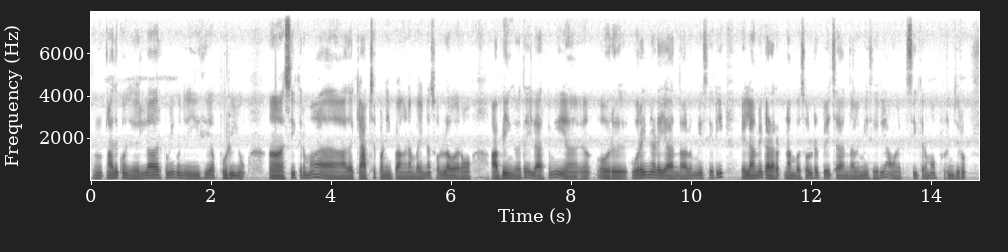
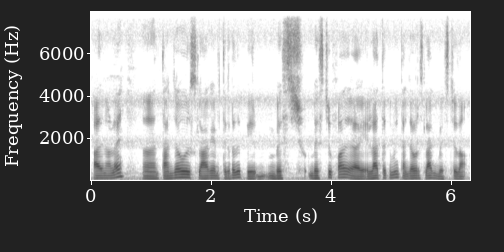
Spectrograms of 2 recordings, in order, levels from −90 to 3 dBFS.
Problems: background sounds at intervals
